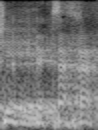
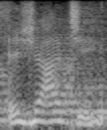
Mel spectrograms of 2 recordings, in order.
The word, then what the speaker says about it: Jade: My real name is Jade. In Portuguese, it's pronounced Jaji, which actually means penis in Chinese.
